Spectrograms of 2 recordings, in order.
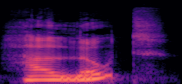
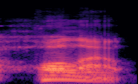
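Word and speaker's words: Haulout: Halot? Haul Halot? out, like a Haul out.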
